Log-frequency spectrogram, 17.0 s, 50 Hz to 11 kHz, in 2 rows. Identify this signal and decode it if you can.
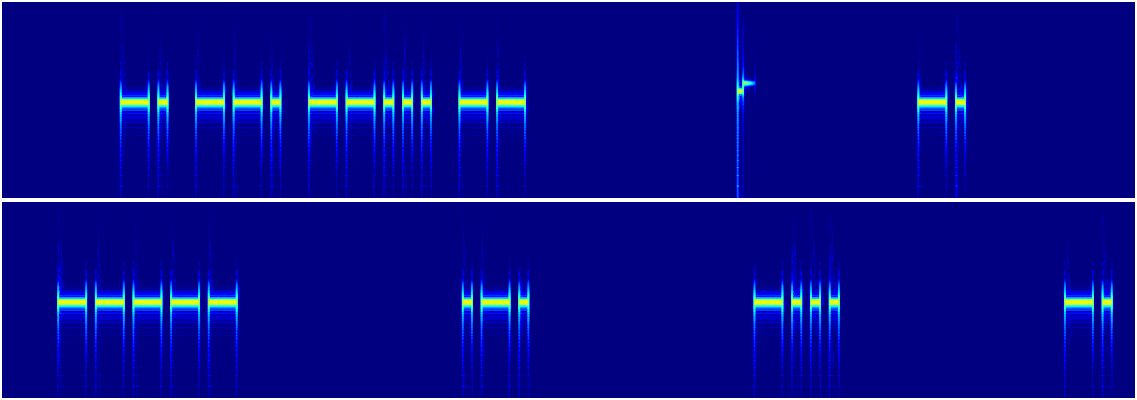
Morse code, heard as a keyed tone, about 17 wpm, spaced as for 7 wpm, 700 Hz. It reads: NG7M N0RBN
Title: USA Call Signs - 8x Character Spacing - 17wpm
